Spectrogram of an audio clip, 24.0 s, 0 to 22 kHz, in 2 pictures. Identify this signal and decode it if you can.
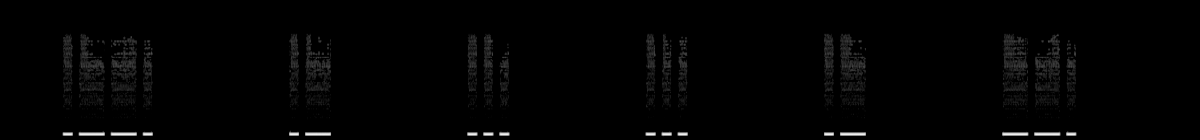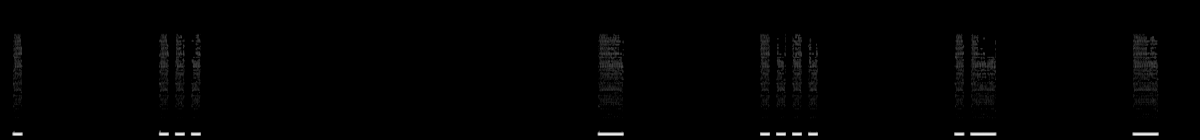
Morse code, heard as a keyed tone, about 15 wpm, spaced as for 5 wpm, 1000 Hz. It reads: PASSAGES THAT
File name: qotdfiles / 5wpm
